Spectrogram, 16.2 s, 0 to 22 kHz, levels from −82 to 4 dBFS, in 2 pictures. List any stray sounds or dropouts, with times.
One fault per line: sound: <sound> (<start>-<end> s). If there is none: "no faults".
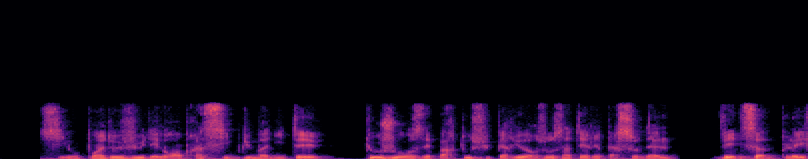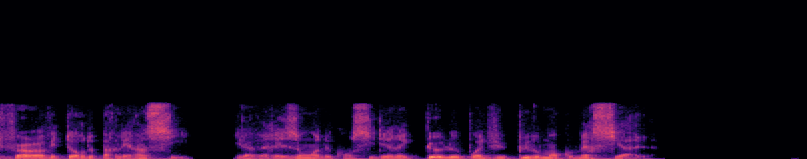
no faults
